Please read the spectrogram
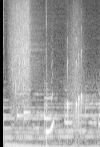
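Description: Animated logo intro jingle: a short whoosh, then a rising swoop and a quick run of short rising plop-like blips over steady synthesized musical notes.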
